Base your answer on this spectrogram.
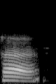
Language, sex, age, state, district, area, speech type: Santali, male, 18-30, West Bengal, Purba Bardhaman, rural, conversation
